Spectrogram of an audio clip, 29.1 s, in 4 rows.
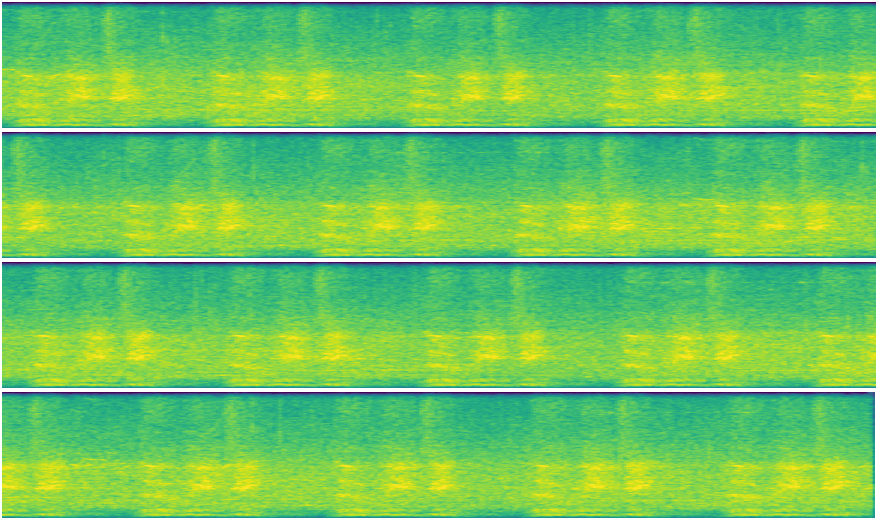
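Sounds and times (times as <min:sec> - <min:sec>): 
crowd singing: 0:00.0 - 0:29.1.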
